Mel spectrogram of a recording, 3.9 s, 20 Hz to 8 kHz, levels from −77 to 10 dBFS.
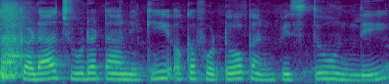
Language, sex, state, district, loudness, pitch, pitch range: Telugu, female, Andhra Pradesh, Sri Satya Sai, -18 LUFS, 210 Hz, 195-220 Hz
